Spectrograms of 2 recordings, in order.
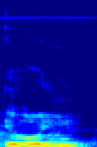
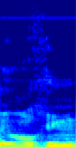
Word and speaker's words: Elohim: Alguns vão pronunciar Eloim, outros vão pronunciar Elohim. Não tem problema.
